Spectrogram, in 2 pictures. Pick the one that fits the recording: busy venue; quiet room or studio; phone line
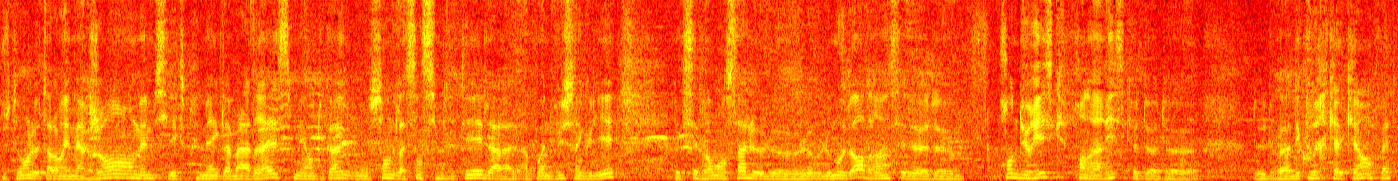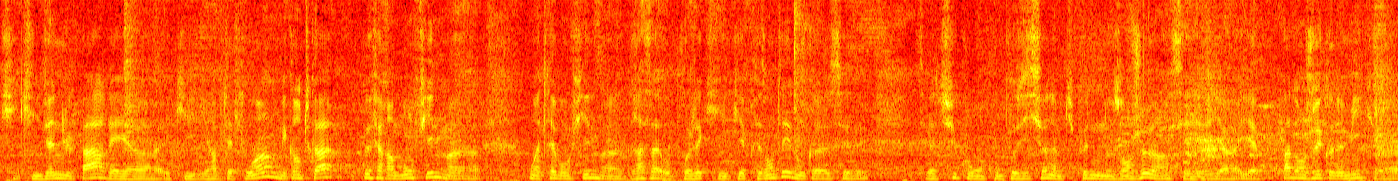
busy venue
